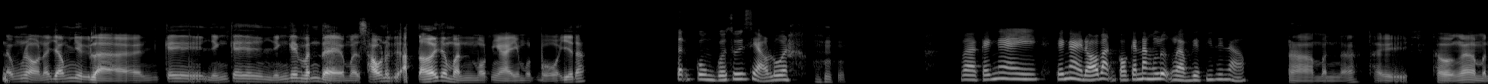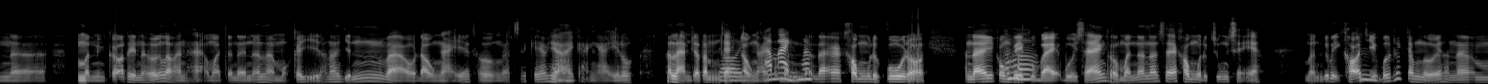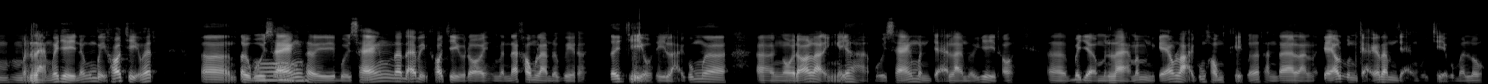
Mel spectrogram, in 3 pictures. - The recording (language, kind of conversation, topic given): Vietnamese, podcast, Thói quen buổi sáng của bạn ảnh hưởng đến ngày thế nào?
- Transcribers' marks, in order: tapping; other background noise; chuckle; laughing while speaking: "Ờ"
